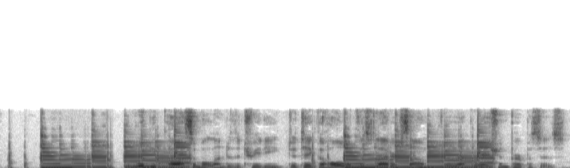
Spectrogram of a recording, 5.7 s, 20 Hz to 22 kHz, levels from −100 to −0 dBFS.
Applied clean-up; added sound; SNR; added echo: none; Electric guitar; 0 dB; none.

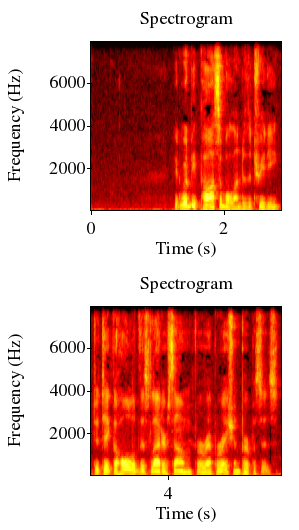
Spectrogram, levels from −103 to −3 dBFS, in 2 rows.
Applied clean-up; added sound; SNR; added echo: none; none; none; none.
